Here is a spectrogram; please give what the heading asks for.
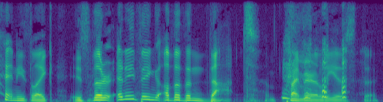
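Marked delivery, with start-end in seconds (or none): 0.7-2.6 higher-pitched mock-British accent; hammed-up British voice, pitched up. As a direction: put on a British accent for a hopeful question. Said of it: "that's how he talked in the British accent".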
